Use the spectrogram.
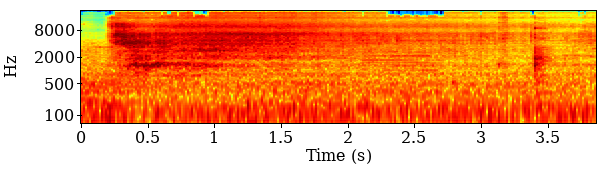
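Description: Kashmiri chilli tempering stirred into dahi tadka, a bright hissing sizzle that bursts in at the start and slowly fades, with a small clink near the end.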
